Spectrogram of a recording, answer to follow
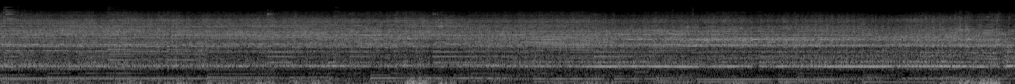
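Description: Milwaukee cordless circular saw running steadily as it cuts through a composite decking board: an even, high-pitched whine with one held tone that does not change through the cut.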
